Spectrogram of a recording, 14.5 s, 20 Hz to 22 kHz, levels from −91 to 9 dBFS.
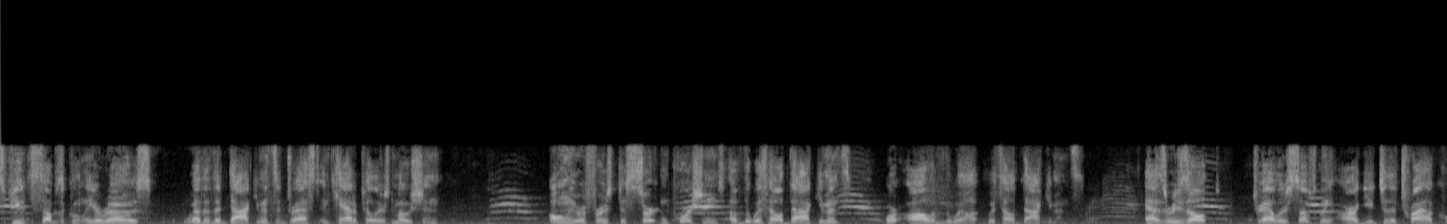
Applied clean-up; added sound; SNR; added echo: none; Meow; 14 dB; none.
